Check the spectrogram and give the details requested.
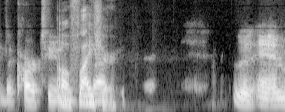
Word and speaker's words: Fleischer: And like the Max, what is it, Flexinger, or I can never pronounce his name, the cartoon. Oh, Fleischer.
